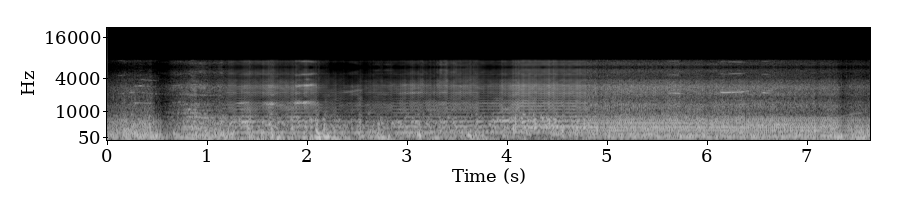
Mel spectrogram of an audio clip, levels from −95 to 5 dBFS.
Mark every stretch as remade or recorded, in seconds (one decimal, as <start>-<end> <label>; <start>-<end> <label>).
0.0-1.2 recorded; 1.2-4.8 remade; 4.8-7.6 recorded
